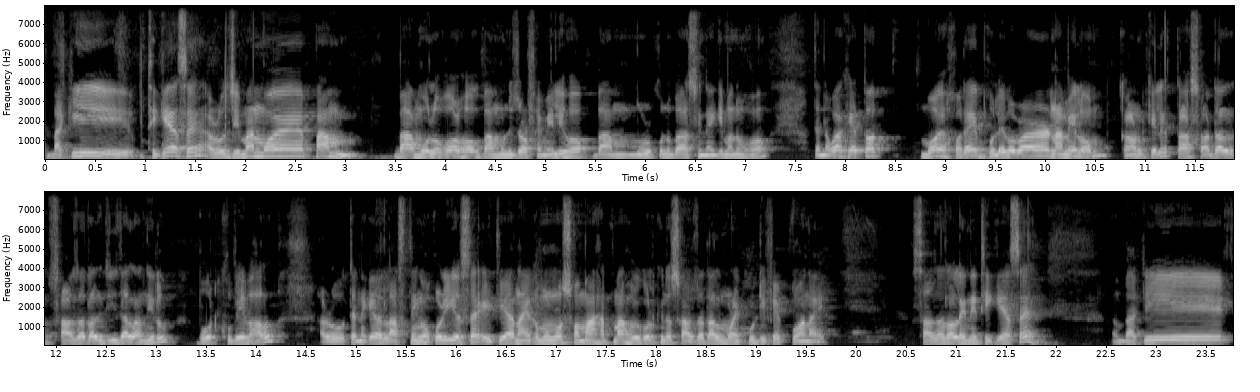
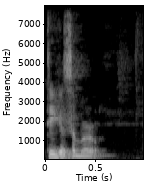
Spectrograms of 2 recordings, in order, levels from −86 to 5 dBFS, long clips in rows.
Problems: constant background noise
